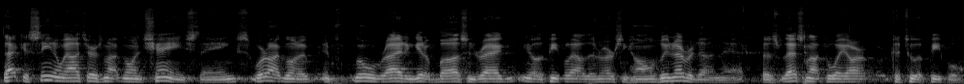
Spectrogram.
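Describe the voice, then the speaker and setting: Talking at a fairly quick pace with hardly any pauses, a man with a rural Oklahoma accent keeps a medium pitch and ordinary pitch variation. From Oklahoma, Cherokee County. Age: 60s. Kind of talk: public meeting rebuttal. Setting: city commission meeting.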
